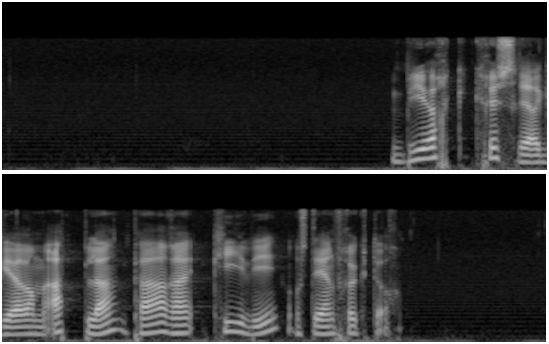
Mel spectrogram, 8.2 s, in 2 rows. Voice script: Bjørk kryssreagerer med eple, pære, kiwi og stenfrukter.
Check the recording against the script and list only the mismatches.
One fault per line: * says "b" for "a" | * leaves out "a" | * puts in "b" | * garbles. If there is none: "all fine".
all fine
